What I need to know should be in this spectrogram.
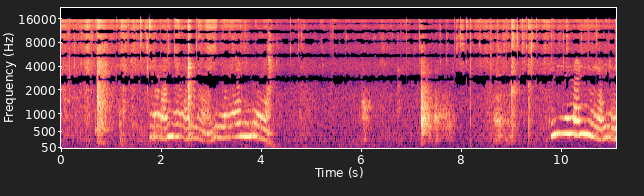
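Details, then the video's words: Cat mewing while it eats, with repeated wavering, up-and-down meows in a cluster, a quieter stretch with clicks and a constant background hum, then a final sustained meow. "面白い猫と子猫を食べながら鳴きながらYUM YUM YUMを言って"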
